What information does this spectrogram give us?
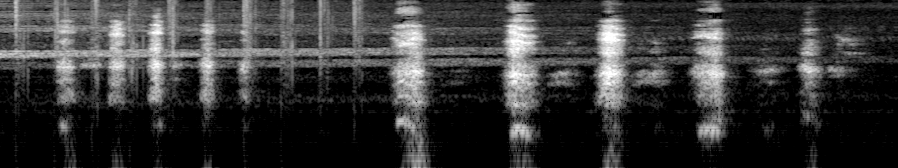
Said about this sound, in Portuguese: Ofegante, a mulher segura a respiração e consegue finalmente falar com os meninos.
